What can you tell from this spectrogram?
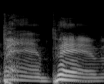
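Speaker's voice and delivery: loud, high "bam, bam"; punchy mock hammer noise; imitated hammer banging. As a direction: bang out hammer blows with your voice. Imitating hammer on metal over speakerphone.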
